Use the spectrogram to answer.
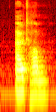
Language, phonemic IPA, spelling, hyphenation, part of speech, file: Dutch, /ˈœy̯t.ɦɑm/, uitham, uit‧ham, noun, Nl-uitham.ogg
- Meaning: 1. headland 2. protrusion, extension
